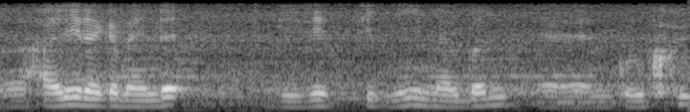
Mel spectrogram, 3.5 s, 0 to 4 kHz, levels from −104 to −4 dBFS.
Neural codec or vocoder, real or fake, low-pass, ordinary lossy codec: none; real; 3.6 kHz; none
